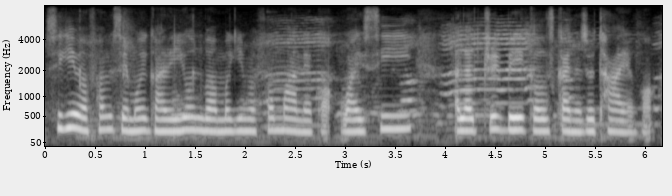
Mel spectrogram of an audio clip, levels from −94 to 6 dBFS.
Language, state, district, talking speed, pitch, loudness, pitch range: Manipuri, Manipur, Imphal West, 135 wpm, 225 Hz, -16 LUFS, 220-240 Hz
